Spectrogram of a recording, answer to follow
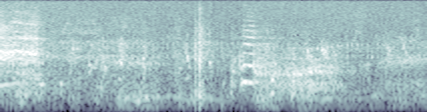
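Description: Hens clucking in short calls, with a single sharp knock about halfway through.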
